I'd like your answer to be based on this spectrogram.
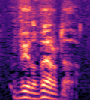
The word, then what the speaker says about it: Villa Verde: Oops, I should pronounce that in the Lusitanian manner, Villa Verde.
